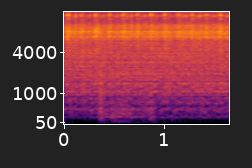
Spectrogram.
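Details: Ferguson 3V22 (JVC HR3330) top-loading VHS, mk3 mechanism, previously over-greased and cleaned: steady dry high-pitched whirring with faint ticks, a drop of oil applied to the noisy point.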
